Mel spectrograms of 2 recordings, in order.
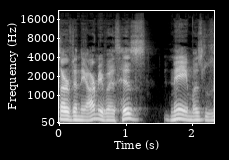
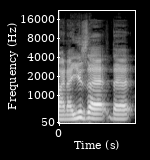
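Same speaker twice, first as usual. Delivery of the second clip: ordinary talk, nothing marked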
